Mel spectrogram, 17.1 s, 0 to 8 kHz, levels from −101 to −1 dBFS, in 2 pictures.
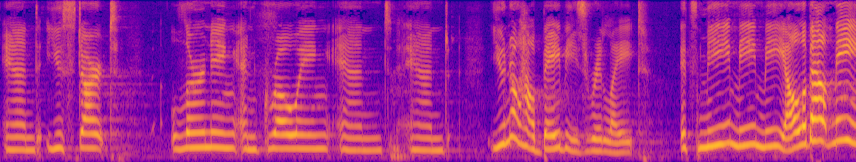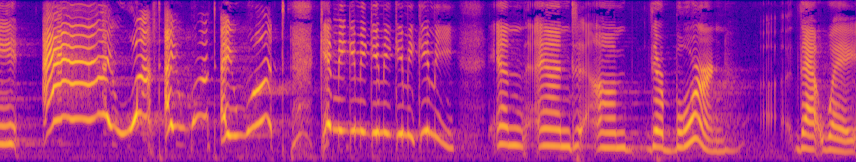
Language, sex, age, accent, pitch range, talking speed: English, female, 40-59, American, 245-300 Hz, 145 wpm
